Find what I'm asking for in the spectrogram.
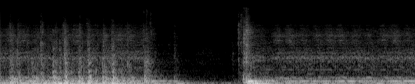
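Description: A 1968 Ford Mustang is cranked on a very cold start, a dense mechanical churn that cuts out briefly and then rumbles back up, sounding rough and uneven throughout.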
